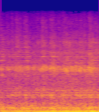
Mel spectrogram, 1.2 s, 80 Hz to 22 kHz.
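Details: 1972 Chevrolet El Camino, original 350 V8 with 4-barrel carburetor, HEI ignition, automatic: deep, even low rumble heard at the rear from the dual exhaust with chrome tips, no misses or ticks; normal idle.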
